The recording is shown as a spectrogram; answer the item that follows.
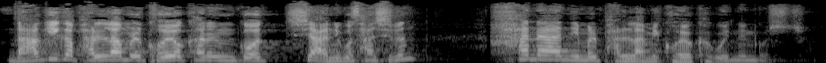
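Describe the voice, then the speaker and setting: Male pastor, animated sermon storyteller, high and bright voice, asks the congregation questions. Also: a little fast. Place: church sanctuary.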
